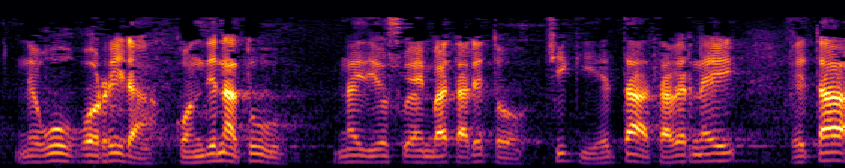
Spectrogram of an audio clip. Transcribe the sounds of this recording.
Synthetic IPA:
ne̞ɣ̞uɣo̞riɾako̞nd̪e̞nat̪u | najðio̞sueajmbat̪aɾe̞t̪o̞t͡ʃikie̞t̪at̪aβ̞e̞ɾneje̞t̪a

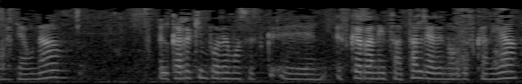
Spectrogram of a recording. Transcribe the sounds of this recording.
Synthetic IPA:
ʝawna | e̞lkare̞kimpo̞ðe̞mo̞s | eske̞ranit͡sat̪ald̪e̞aɾe̞no̞ɾðe̞skaɾia

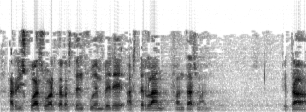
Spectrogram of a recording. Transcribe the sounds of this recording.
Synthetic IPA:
ariskuaso̞aɾt̪aɾast̪e̞nsue̞mbe̞ɾe̞ʔast̪e̞ɾlanfant̪azma̰n | e̞̰t̪a

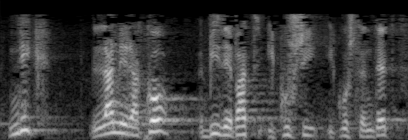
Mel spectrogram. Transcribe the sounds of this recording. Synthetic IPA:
nik | lane̞ɾako̞βiðe̞βat̪ikusiikust̪e̞nd̪et̪

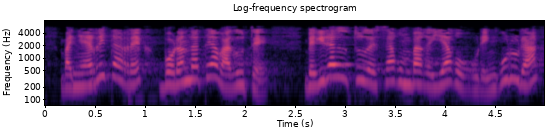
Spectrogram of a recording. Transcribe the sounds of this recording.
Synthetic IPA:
bajɲae̞rit̪are̞kbo̞ɾond̪at̪e̞aβaðut̪e̞ | βe̞ɣ̞iɾaðut̪uðe̞saɣ̞umbaɣ̞e̞jaɣ̞o̞ɣuɾe̞iŋɡuɾuɾa

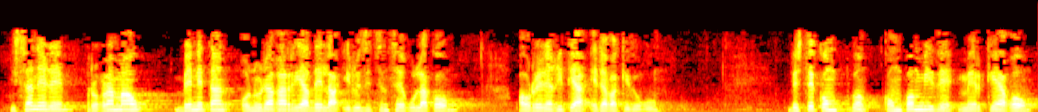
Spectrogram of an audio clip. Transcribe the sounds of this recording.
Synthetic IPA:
isane̞ɾe̞pɾo̞ɣ̞ɾamaːwβe̞ne̞t̪ano̞nuɾaɣariaðe̞laʔiɾuðit͡se̞nsajɣ̞ulako̞ | awre̞ɾaeɣ̞it̪e̞aʔe̞ɾaβ̞akiðuɣ̞u | be̞st̪e̞ko̞mpo̞mbiðe̞me̞ɾkeaɣ̞o̞

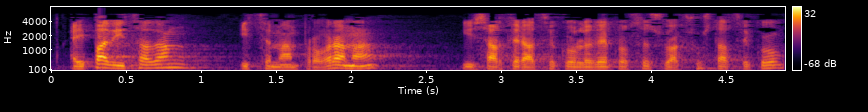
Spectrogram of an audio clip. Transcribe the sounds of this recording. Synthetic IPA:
ajpaðit͡saðan | it͡se̞mampɾo̞ɣ̞ɾama | ɣisaɾt̪e̞ɾat͡se̞ko̞le̞ɣ̞e̞pɾo̞se̞suaksust̪at͡se̞ko̞

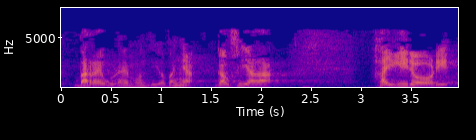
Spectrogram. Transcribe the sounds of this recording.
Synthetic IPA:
bareɣuɾae̞mond̪io̞βaɲaɡawsiaða | ʝajɣiɾo̞ːɾi

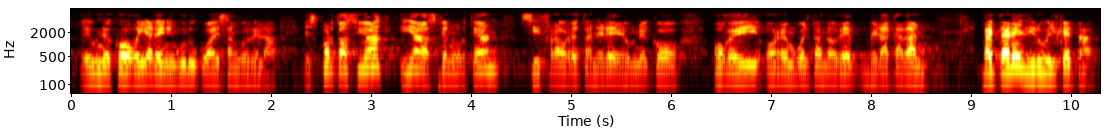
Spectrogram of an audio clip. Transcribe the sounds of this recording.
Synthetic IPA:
e̞wne̞ko̞ːɣ̞e̞jaɾe̞niŋɡuɾuko̞aisaŋɡo̞ð̞e̞la̰ | e̞spo̞ɾt̪asio̞akiaːske̞nuɾt̪e̞an | sifɾao̞re̞t̪ane̞ɾe̞ːwne̞ko̞ː | ɣ̞e̞jo̞re̞mbwe̞lt̪and̪awðe̞βe̞ɾakað̞an | bajt̪ae̞ɾe̞ðiɾuβ̞ilke̞t̪a̰

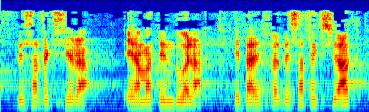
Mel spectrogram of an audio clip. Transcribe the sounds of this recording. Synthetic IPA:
d̪e̞safe̞ksio̞ɾa | eɾamat̪e̞nd̪ue̞la | et̪aðe̞safe̞ksio̞ak

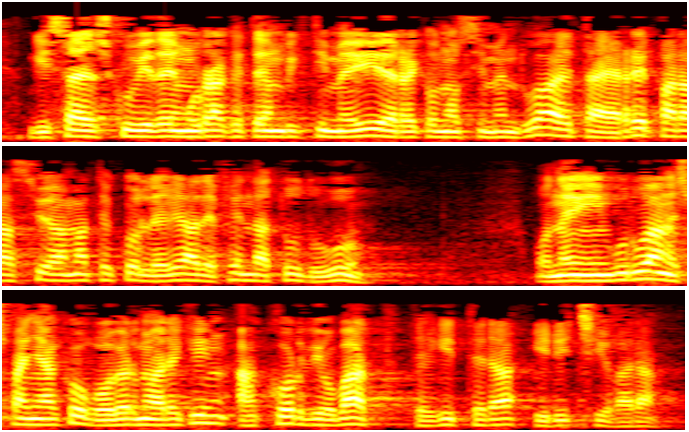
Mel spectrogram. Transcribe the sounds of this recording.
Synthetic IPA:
ɡisae̞skuβ̞iðe̞ːnurake̞t̪e̞mbik̚t̪ime̞je̞re̞ko̞no̞sime̞nd̪uae̞t̪ae̞re̞paɾasioae̞mat̪e̞ko̞le̞ɣ̞e̞að̞e̞fe̞nd̪at̪uðuɣu | o̞nejniŋɡuɾuane̞spaɲiako̞ɣo̞β̞e̞ɾnuaɾe̞kinako̞ɾð̞io̞βat̪e̞ɣ̞it̪e̞ɾaiɾit͡ʃiɣ̞aɾa

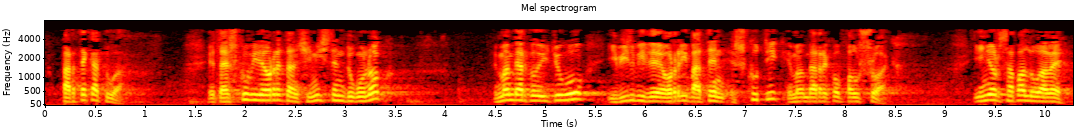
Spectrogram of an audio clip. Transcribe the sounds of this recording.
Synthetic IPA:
paɾt̪e̞kat̪ua̰ | e̞t̪ae̞skuβ̞ið̞e̞o̞re̞t̪ansinist̪e̞nd̪uɣ̞uno̞k | e̞mambe̞aɾko̞ðit̪uɣuiβ̞ilβið̞e̞o̞riβat̪e̞ne̞skut̪ike̞mambe̞are̞ko̞pawso̞a̰k | iɲo̞ɾsapald̪uɣ̞aβ̞e̞

